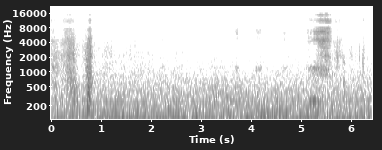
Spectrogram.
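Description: Near silence: quiet room tone with a few faint soft rustles, one just under a second in and another about five seconds in.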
